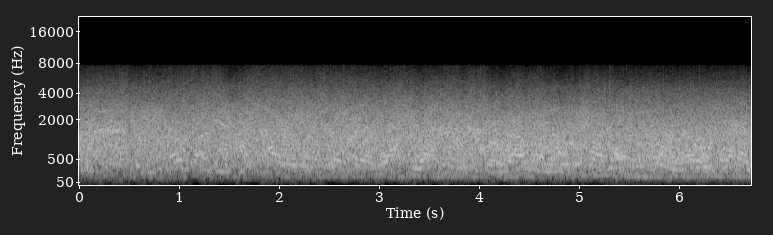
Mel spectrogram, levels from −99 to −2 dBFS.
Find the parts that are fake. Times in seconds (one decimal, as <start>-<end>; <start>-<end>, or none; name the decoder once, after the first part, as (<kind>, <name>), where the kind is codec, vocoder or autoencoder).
0.8-4.8 (vocoder, BigVGAN v2)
